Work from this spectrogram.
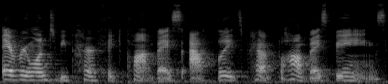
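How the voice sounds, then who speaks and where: Bright and sharp in tone, a woman speaks with an Australian accent. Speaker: ultramarathon runner. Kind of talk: prepared talk.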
